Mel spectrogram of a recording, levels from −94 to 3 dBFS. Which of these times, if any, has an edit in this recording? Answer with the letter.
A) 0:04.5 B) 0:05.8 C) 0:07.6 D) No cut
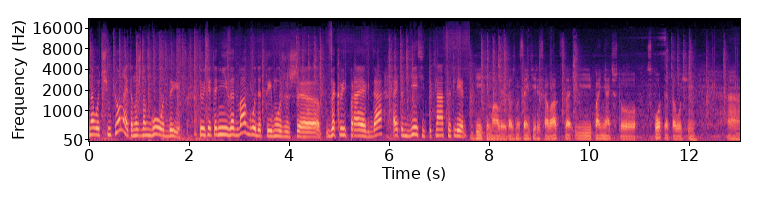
C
